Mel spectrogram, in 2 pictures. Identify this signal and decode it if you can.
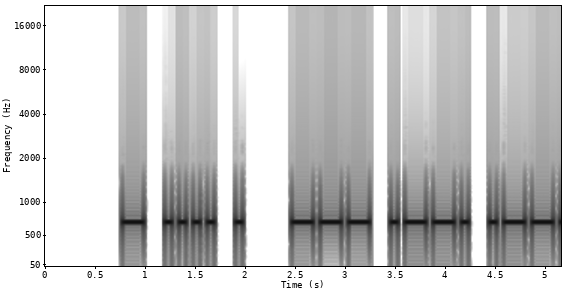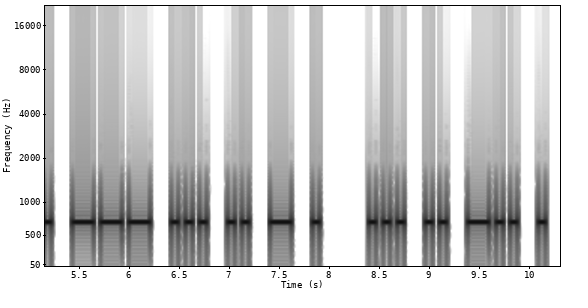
Morse code, heard as a keyed tone, about 17 wpm, 700 Hz. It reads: THE OPPOSITE SIDE
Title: Sets of 5 Words Encore 17wpm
